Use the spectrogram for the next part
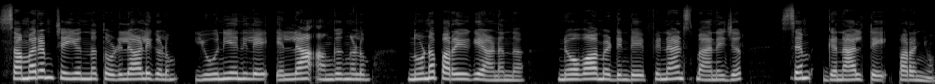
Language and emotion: Malayalam, neutral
